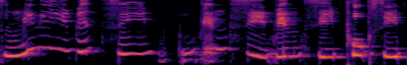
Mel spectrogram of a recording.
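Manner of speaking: high, squeaky tiny-voice for mini winzi; squeaky cute. Acted. Rosi minimising her fright in a squeaky voice. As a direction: play it down in a squeaky little voice.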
